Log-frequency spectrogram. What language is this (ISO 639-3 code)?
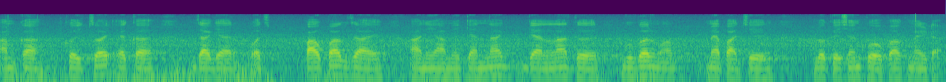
kok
